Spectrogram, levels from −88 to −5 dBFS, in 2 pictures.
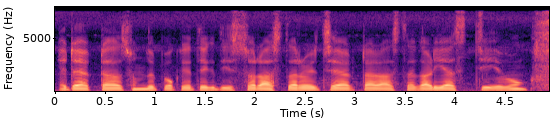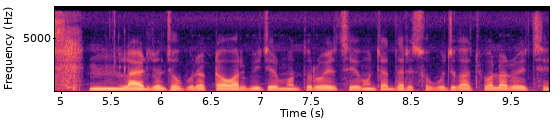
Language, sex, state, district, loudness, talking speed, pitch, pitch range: Bengali, male, West Bengal, Paschim Medinipur, -18 LUFS, 170 wpm, 115 Hz, 110-120 Hz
